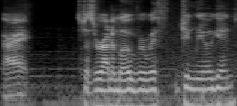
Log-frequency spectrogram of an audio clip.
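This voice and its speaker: Male gaming streamer: average register, relaxed slangy remarks, faint background music. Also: mid-range voice, moderate pace. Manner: slangy, offhand. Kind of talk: casual game commentary.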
